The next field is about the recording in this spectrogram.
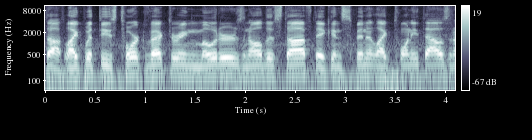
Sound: none

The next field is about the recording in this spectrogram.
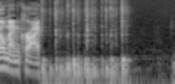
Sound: aggressively typing

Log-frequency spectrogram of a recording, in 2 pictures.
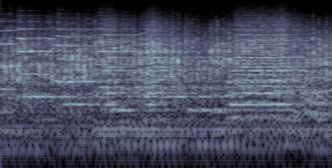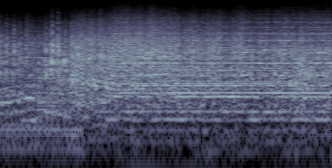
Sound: propellor rumbles; dramatic music

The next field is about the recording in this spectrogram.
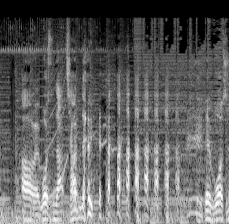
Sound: chuckles

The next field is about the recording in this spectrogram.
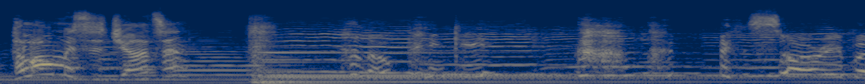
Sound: sobs

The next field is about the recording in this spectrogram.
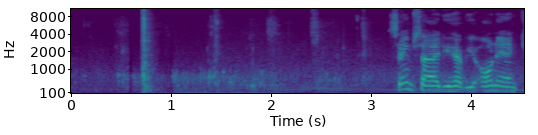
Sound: trunk door thuds

